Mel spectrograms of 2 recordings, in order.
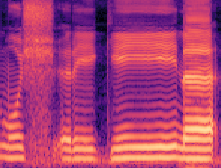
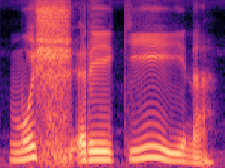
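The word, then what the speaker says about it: مُشْرِكِين: Kemudian walal musyrikina ayunazzala musyriki. Ada syin ya di sini ada huruf syin. Hati-hati dalam melafalkan huruf syin tidak boleh terbaca dengan huruf sin teman-teman.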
